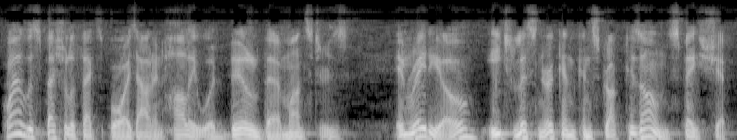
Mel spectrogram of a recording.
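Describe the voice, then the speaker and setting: A man's voice: sits low, very animated, moderate pace. An American man narrating a 1950s radio documentary from a script, with polished, wry, theatrical phrasing. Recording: muffled 1950s radio broadcast.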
